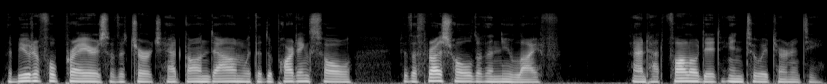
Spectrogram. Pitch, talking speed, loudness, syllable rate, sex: 125 Hz, 190 wpm, -18 LUFS, 5.3 syllables/s, male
